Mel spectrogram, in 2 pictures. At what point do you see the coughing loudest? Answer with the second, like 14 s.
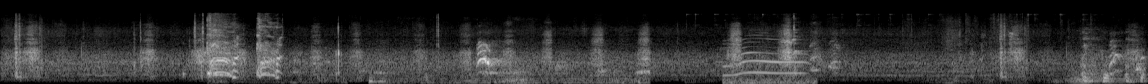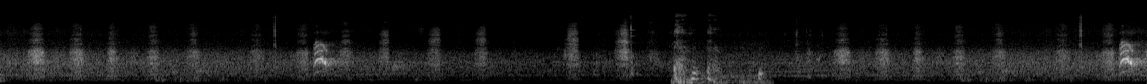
2 s.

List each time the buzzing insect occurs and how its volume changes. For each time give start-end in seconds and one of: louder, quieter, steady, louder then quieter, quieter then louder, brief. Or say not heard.
0.0-22.9 louder then quieter.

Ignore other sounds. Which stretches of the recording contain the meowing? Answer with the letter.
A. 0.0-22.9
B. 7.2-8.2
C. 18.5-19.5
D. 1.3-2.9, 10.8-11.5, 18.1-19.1
B.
